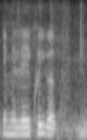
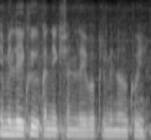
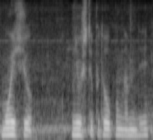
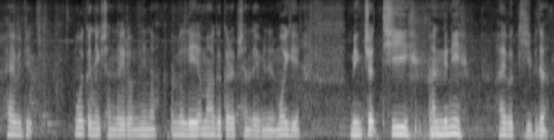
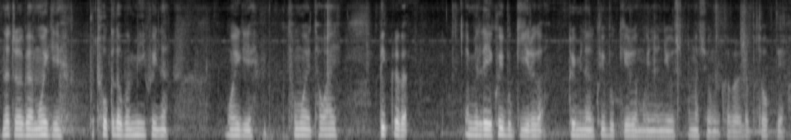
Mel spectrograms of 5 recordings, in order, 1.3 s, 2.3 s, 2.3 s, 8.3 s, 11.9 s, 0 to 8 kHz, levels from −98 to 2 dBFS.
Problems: background sounds at intervals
